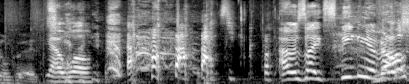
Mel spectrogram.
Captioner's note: laughing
